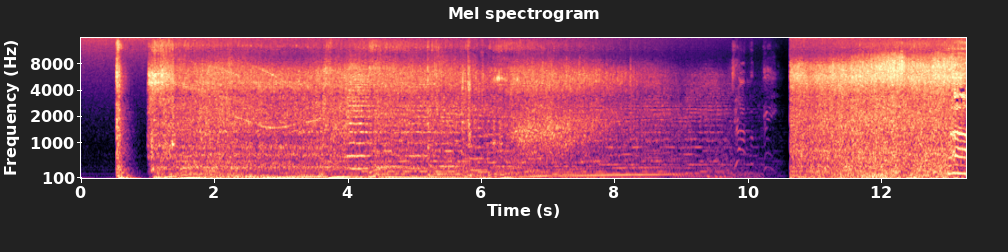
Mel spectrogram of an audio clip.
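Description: A loud, steady roar of surf washes through, waves rushing continuously rather than crashing one by one, with a low droning hum rising underneath before everything cuts off abruptly.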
